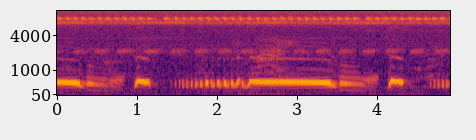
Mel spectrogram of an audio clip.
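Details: Puter pelung dove lure call to draw answers from quiet or learning doves. A falling coo and a short clipped note precede a run of throbbing pulses. The pulses give way to a long, steady, held tone, and the pattern then repeats. A faint high whine is present.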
